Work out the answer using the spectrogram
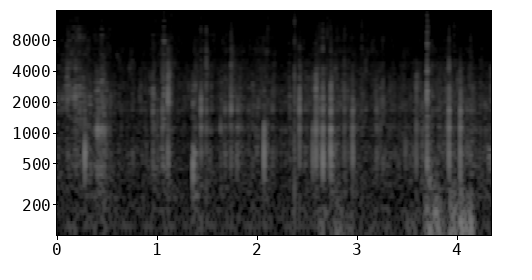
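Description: Onions, curry leaves and spices frying in oil in a clay pot: faint sizzling with many small, irregular crackles, stirred with a metal spoon.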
